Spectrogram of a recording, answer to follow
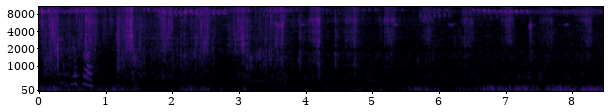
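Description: Footsteps on a gravel dirt road: a run of light crunches and scuffs, several a second, over a low rumble that swells and fades.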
